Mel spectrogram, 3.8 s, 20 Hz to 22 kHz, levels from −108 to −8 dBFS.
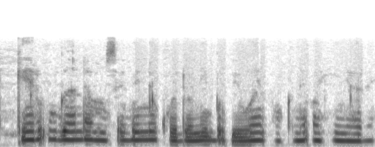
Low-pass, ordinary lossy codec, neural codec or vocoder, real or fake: none; none; none; real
